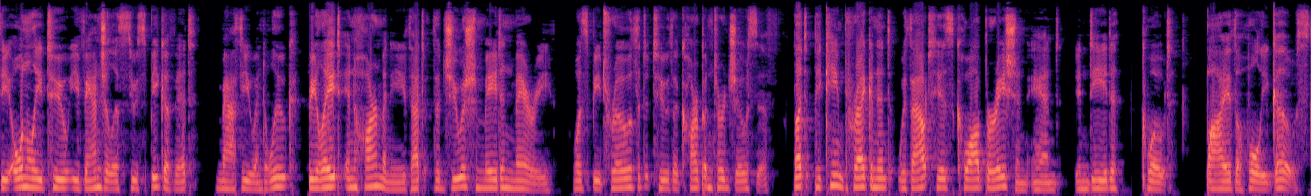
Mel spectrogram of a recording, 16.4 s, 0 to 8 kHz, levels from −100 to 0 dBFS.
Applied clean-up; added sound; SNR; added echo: none; none; none; none.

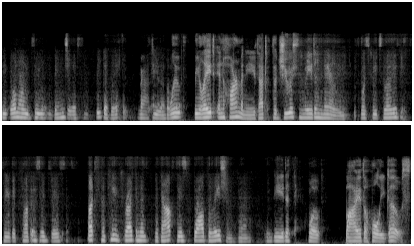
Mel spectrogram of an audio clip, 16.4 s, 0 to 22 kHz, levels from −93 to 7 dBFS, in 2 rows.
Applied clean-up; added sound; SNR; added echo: neural mask model DeepFilterNet 3.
